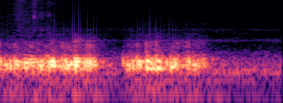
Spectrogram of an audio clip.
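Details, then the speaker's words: Coarse crackles: two breath sounds with loud, low-pitched, long-lasting rough bubbling crackles, indicating excess fluid in the lung. Generally heard at the lung bases. "An abnormal lung sound, such as coarse crackles, indicates there is some type of excess fluid going on in the lung. The volume of coarse crackles is loud with a low pitch sound that has a long-lasting sound,"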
